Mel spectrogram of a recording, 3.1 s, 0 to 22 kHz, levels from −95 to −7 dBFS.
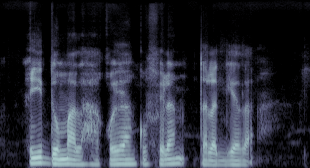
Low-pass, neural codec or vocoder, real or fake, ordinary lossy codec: none; codec, 44.1 kHz, 7.8 kbps, DAC; fake; none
